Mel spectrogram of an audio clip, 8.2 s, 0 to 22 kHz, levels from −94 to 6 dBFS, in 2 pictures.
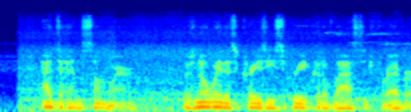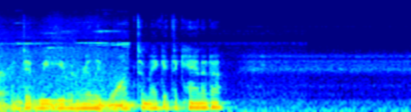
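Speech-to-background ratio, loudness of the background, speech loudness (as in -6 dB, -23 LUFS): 15.0 dB, -42.5 LUFS, -27.5 LUFS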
